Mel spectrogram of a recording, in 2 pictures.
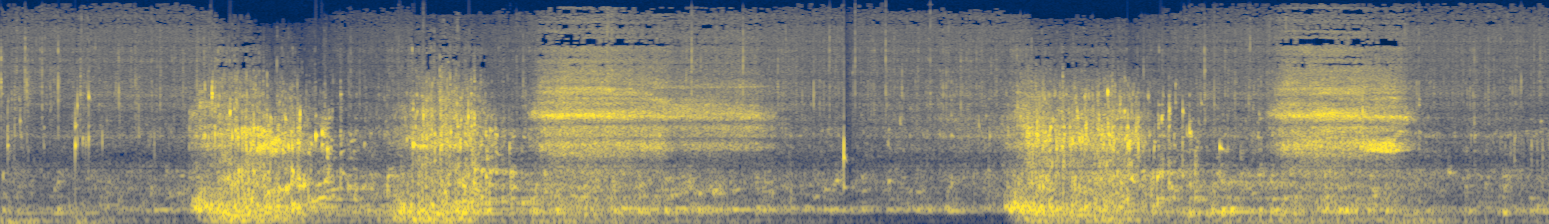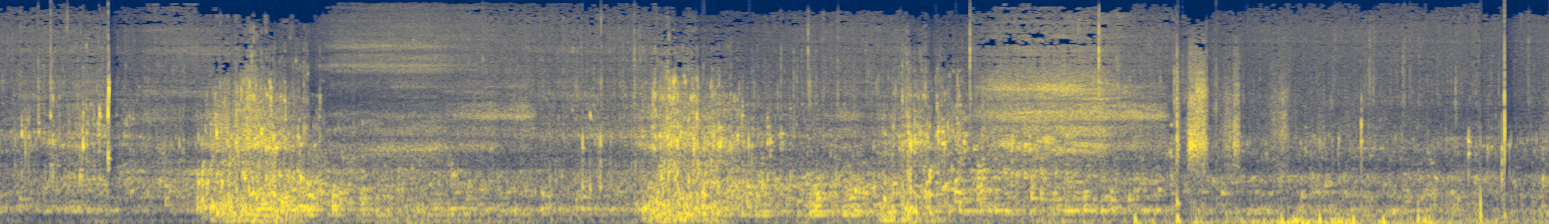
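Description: Scuba breathing through a regulator underwater: bursts of exhaled bubbles alternating with hissing inhalations, four breaths in all, about one every seven or eight seconds.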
